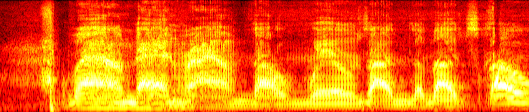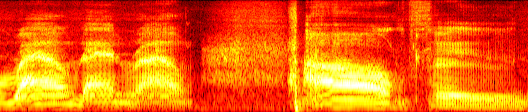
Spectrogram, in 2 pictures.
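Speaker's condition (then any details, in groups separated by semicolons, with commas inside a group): Laryngectomy; smoking-related cancer, voice box removed; speaking with post-laryngectomy substitute voice; original voice lost, only current substitute voice since voice box removal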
